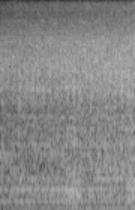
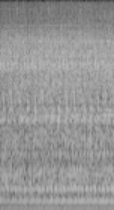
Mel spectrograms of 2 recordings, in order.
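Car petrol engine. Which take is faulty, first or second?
first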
